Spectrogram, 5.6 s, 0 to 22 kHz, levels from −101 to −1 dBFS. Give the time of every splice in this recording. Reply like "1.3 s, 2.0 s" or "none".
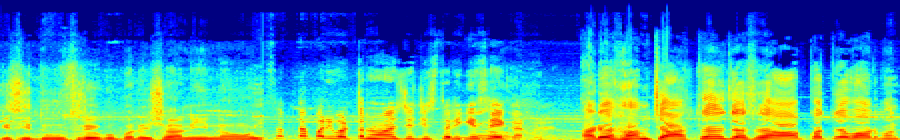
1.6 s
